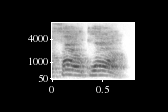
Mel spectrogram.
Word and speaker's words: Farquhar: i know fuckabish leo no it's spelled f-a-r-q-u-a-r farquhar i would pronounce it right peter phillips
